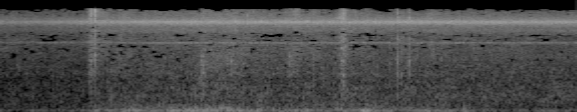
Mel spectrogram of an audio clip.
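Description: A woman pushes through leafy plants, rustling the leaves.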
